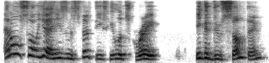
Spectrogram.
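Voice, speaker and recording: A man's voice: high-pitched, brisk, low-quality recording. A man co-hosting a podcast, ranting bluntly with repetition and swearing. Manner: blunt, repetitive, profane, animated. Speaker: podcast co-host. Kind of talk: heated opinion rant. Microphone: on camera.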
